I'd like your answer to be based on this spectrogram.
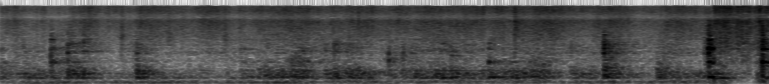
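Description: Brinjal sautéing in cold-pressed peanut oil, stirred with a spoon: soft, repeated scraping strokes over a continuous gentle sizzle, close and moderately quiet, with a couple of sharper clinks near the end.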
